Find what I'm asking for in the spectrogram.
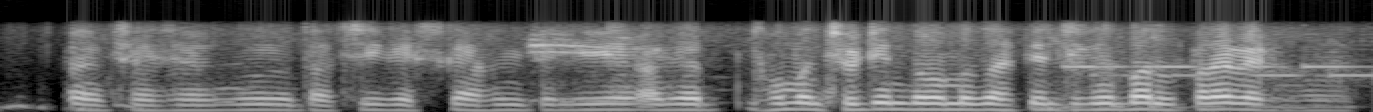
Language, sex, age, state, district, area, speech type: Kashmiri, male, 30-45, Jammu and Kashmir, Bandipora, rural, conversation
